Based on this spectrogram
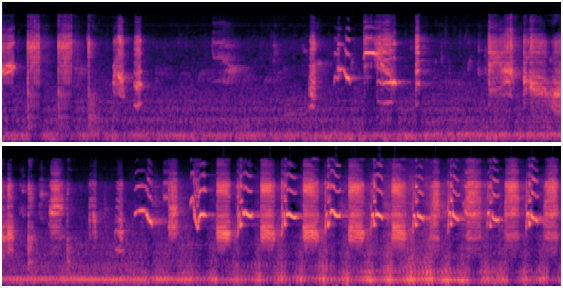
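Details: Black-winged myna morning song meant for young birds to learn. Dry ticks and a few whistles build into a loud, busy stretch of harsh squawks and swooping whistled notes repeated in quick succession.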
